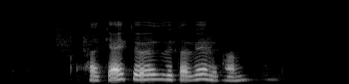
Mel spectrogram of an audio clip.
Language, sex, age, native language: Icelandic, female, 50-59, Icelandic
